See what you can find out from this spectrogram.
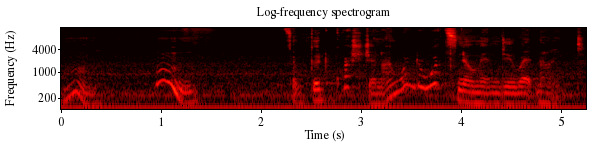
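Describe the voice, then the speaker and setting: American woman, children's storytime reader, lower-pitched voice, very expressive swoops, chatty asides, light background noise. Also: unhurried. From Texas, United States. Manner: expressive, talking directly to young children.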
